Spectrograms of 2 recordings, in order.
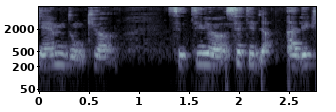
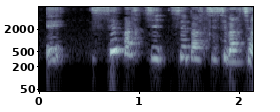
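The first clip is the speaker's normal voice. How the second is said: much higher, bright cheer to launch the haul; excited kickoff; 6 semitones higher than usual. Real, not acted. Vlogger launches her clothes haul for viewers, excited high cheer. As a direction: sing out "c'est parti" like a countdown to fun.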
